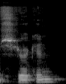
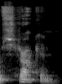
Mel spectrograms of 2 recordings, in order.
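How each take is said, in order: First: Stricken said with a short i, as in stick; corrected to stricken. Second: Strucken said with a short u, like struck; wrong word strucken. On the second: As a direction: slip out strucken with a u sound as in struck. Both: Shown as a demonstration. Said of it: "or I'm stricken".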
